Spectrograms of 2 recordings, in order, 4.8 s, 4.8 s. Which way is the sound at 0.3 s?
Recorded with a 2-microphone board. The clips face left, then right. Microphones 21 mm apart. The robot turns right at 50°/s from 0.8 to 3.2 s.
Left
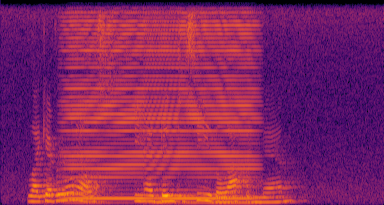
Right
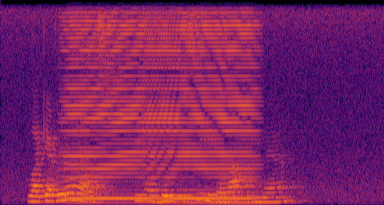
15° left.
